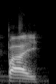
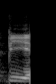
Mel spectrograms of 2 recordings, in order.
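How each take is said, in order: First: The vowel sounds like "ai", as in "pie". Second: The vowel sounds like "ee", as in "pee". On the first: The speaker calls it right. "é pai" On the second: The speaker calls it wrong. "E não é Pi"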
